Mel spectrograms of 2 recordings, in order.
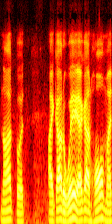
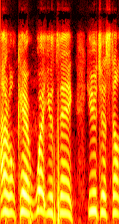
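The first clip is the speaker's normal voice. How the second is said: mock, very high, screamed, ranting outburst; 10 semitones higher than usual. Retelling a stranger screaming from across the street: imitating a man screaming. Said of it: "and he's screaming".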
